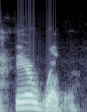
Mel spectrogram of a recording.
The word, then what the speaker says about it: Fairweather: And next, Featherway is a best-selling, did I say Featherway? I'm sorry, Fairweather. I'm always picking on her name. For years, I've known her. We used to call her so people would say her name properly.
